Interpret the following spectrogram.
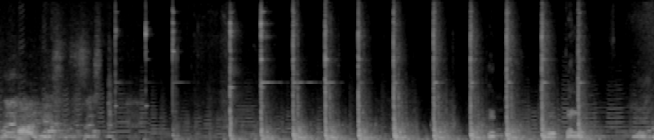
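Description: A hammering tool striking a wooden barn post, a dozen or so sharp blows at a steady pace of about three a second.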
